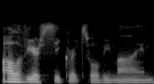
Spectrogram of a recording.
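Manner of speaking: muttered quietly under his breath. Voicing Professor Roland as he looks at the place: under his breath. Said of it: "kind of under his breath more than anything".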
